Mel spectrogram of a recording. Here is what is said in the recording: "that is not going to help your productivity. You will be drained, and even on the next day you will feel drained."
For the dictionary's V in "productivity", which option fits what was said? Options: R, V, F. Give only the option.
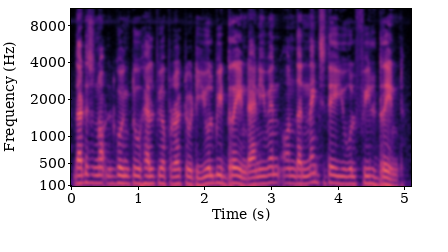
V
